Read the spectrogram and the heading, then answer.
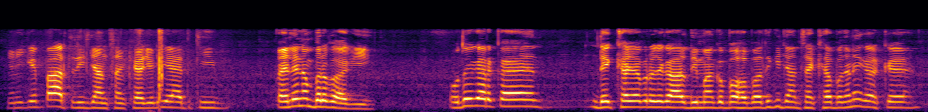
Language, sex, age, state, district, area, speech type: Punjabi, male, 18-30, Punjab, Mohali, rural, spontaneous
